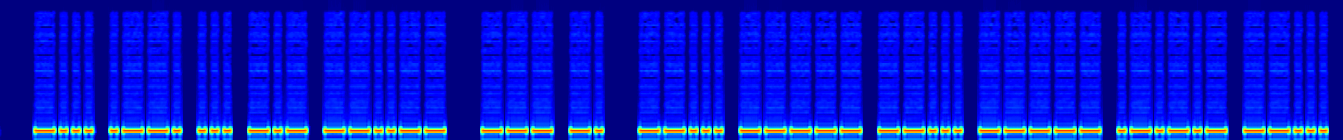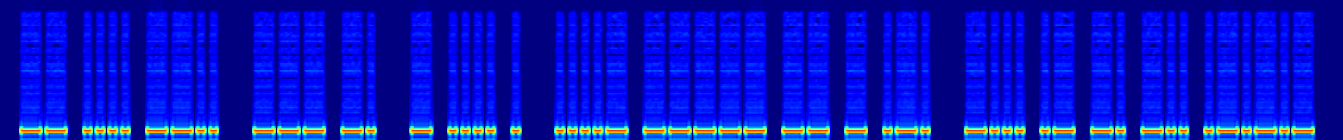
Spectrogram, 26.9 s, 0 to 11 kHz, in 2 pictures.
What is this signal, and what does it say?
Morse code, heard as a keyed tone, about 19 wpm, 800 Hz. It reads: BPSK, ON 7070.7 MHZ ON THE 40MTR BAND.
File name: QSOs / QSOs-mp3s / kc7haa@18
